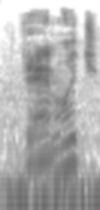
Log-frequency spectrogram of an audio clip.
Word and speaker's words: Danch: surprised you remember me danch are you kid me rhymes with man witch and man witches are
